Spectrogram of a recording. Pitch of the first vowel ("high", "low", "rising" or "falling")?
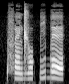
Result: low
